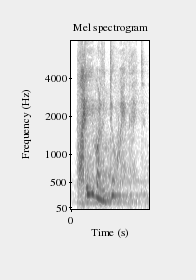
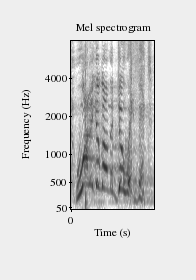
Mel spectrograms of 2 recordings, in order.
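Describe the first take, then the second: First: Softer, quick and whispered; intense whisper. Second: Loud and high, booming the question; God's shouted challenge. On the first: Acted. Preacher pressing his congregation, urgent whisper. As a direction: lean in and hiss the question. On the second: Retold or imitated. God challenging the preacher in his dream, booming. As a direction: call it out like a command.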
